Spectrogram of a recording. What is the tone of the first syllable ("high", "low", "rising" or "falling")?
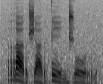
falling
